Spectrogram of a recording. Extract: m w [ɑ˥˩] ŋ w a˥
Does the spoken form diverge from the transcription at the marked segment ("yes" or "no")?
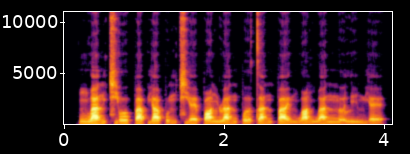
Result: no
